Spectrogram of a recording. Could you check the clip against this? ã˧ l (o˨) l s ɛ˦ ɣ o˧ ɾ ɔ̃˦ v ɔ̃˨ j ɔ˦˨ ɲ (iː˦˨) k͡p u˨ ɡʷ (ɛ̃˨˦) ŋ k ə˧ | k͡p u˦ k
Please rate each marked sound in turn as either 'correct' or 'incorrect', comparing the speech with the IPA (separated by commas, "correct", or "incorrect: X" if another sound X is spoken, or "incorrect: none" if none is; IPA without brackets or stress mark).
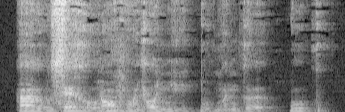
incorrect: u˨, correct, correct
